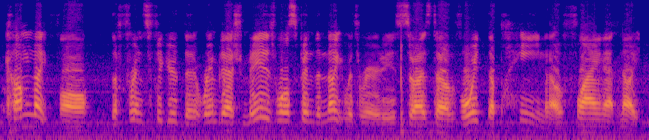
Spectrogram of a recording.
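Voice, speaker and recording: A man's voice: medium pitch, expressive, a little fast. A man giving an amateur dramatic reading of fan fiction as part of a group. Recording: muffled lo-fi voice-chat recording.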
